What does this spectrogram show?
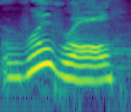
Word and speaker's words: rural: And we're actually going to rural Australia, which I fucking hate that word every time I have to say it. I like that you have to make sure you pronounce both R's.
